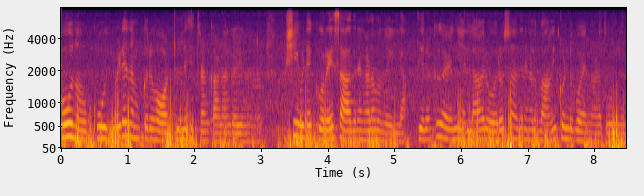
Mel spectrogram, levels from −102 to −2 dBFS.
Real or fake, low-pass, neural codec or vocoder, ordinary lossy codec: real; 7.2 kHz; none; none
